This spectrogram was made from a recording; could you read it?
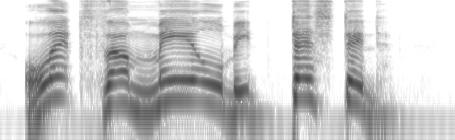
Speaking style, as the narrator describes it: bellowed the all-commanding voice

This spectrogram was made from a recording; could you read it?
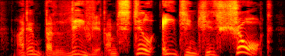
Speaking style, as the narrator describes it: said Ron furiously

